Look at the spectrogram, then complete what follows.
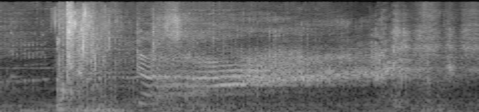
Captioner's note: shrieking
